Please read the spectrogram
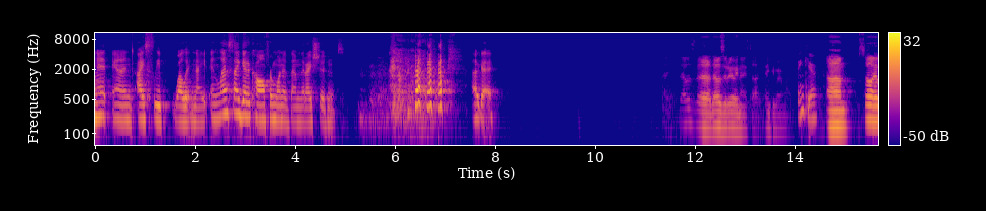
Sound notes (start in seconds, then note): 5.3 laughter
